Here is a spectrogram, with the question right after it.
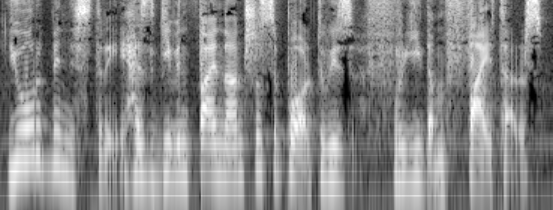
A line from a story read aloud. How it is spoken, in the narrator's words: Radu spat out these two words with venom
